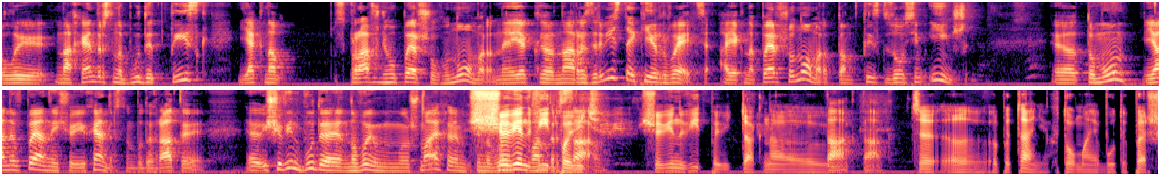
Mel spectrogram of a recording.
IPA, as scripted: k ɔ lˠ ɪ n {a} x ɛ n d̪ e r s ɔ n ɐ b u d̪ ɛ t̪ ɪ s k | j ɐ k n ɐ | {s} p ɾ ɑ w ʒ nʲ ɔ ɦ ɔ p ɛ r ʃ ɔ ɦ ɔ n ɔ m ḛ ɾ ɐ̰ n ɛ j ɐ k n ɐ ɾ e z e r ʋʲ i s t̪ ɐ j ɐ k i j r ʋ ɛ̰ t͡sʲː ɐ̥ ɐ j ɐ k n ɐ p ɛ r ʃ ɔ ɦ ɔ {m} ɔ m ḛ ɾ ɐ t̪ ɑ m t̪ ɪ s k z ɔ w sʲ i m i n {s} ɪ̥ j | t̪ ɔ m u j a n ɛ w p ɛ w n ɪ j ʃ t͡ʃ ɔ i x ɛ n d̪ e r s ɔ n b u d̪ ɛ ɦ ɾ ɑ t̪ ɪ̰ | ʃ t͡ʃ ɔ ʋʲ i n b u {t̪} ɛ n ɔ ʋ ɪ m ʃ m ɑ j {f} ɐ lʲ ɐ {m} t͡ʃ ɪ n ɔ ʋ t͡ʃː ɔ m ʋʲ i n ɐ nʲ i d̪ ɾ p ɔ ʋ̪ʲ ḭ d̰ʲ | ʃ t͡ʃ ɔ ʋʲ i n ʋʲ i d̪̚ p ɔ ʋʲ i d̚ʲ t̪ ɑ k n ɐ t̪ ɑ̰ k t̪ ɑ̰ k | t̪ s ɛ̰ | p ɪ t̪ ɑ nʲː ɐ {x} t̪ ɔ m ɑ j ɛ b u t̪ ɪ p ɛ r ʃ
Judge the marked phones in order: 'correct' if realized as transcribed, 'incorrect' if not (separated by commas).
incorrect, correct, incorrect, incorrect, incorrect, incorrect, correct, correct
